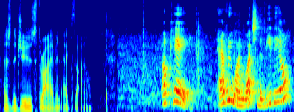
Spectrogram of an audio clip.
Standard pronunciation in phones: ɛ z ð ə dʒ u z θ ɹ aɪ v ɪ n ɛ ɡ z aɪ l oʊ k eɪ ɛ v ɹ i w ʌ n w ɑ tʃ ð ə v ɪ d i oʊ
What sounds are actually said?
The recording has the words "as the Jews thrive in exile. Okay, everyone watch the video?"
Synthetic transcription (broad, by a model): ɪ z ð ə dʒ u z θ ɹ aɪ v ɪ n ɛ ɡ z aɪ l oʊ k eɪ ɛ v ɹ i w ʌ n w ɑ tʃ ð ə v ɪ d i oʊ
